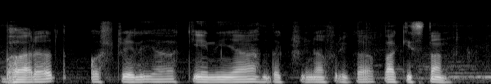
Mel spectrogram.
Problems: none marked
